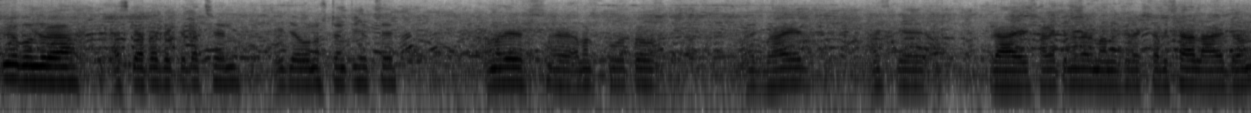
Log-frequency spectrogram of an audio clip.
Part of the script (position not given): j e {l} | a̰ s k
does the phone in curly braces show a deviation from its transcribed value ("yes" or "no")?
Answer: yes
